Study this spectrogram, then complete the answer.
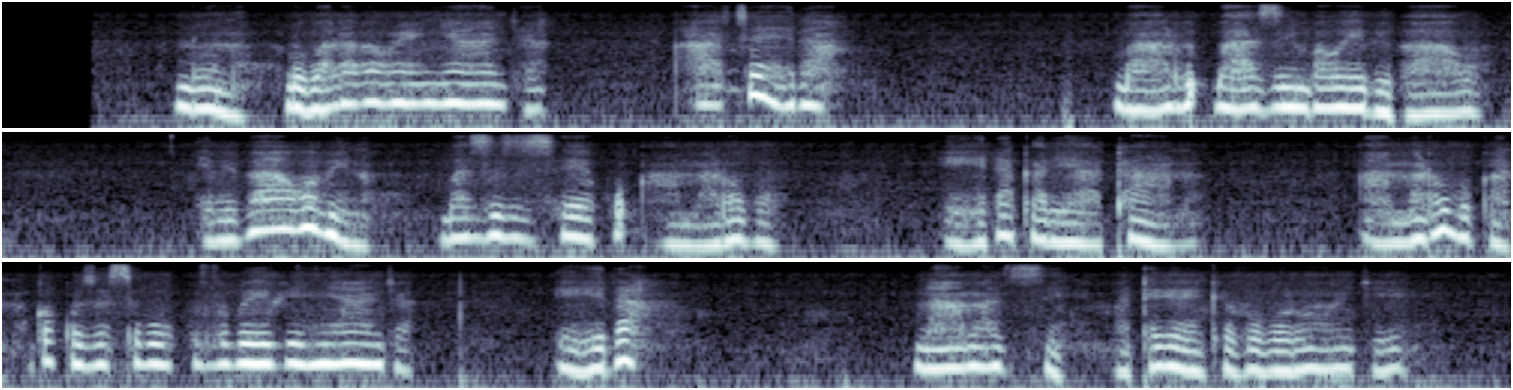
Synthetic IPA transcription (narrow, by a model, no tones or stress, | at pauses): luno̞luβalaβawe̞ːɲːaːɲɟaː | ceːɾa | βaziːmbawe̞ːβiβaːwo̞ | e̞βiβaːwo̞βino̞ | βazizise̞koamalo̞βo̞ | e̞ɾaɡ̥aliatʰaːno̞ | amalo̞βo̞ɡano̞ɡako̞ze̞se̞βo̞ːkuvuβe̞ːβje̞ːɲːaːɲɟa | e̞ɾa | naːmazimate̞ɡeeŋkʰevuβuluːɲɟi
